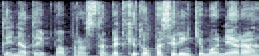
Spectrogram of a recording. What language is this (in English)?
Lithuanian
